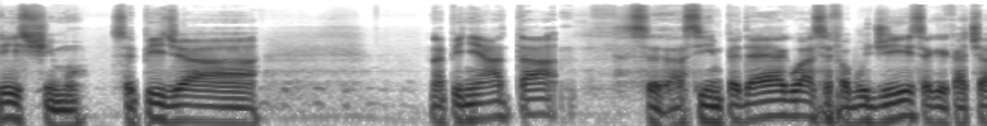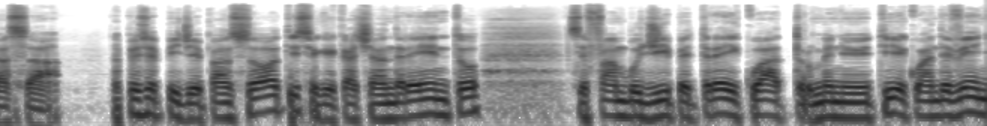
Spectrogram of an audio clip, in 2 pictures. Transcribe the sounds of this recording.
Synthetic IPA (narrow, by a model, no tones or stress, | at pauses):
liʃimu | sepid͡ʒa | napiɲat̪a | sea̰simped̪ɛɡwasefabud͡ʒisɛkekat͡ʃːasa̰ | napys̬epid͡ʒaipansɔt̪ːisekːekːat͡ʃːand̪ɾɛnt̪osefambud͡ʒiːpet̪ɾeikwat̪ːɾumenyːt̪iekwand̪eveɲ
